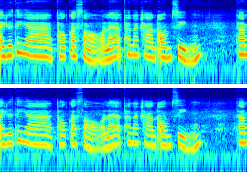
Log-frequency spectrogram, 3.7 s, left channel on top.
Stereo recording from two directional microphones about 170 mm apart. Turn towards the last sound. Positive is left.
turn(degrees=30)  # may be behind; listen again after turning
